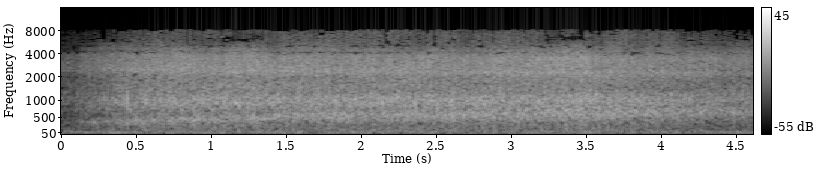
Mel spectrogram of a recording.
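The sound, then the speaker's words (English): An Alka-Seltzer tablet fizzing: a dense, steady hiss of tiny crackling bubbles that swells in within the first half second, then holds at an even, fairly loud level with no voices. “Now, listen to it fizz.”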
